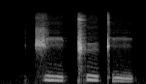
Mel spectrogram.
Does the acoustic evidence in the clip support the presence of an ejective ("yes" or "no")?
yes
